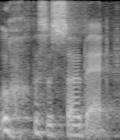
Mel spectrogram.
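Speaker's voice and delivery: low, soft, disgusted "Ugh, this is so bad"; mock despair, dropped low and soft; disgusted groan. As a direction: groan it out like it's all ruined. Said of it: "that skew it into".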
